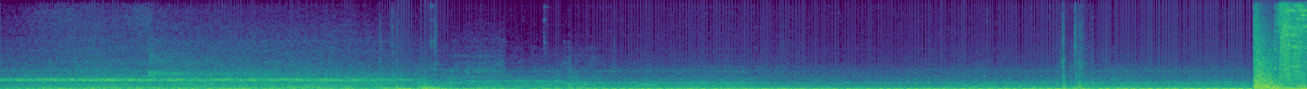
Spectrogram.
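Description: A car running, with a heavy, steady low rumble of engine and road. A steady high whine sounds over it for the first two seconds, and there is a knock about two seconds in.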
